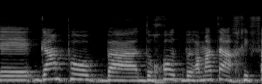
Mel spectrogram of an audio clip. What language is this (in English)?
Hebrew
